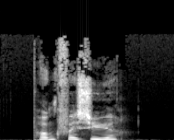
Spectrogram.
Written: punkfrisure

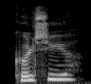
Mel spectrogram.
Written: kulsyre

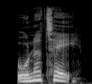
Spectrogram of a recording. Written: undertag

